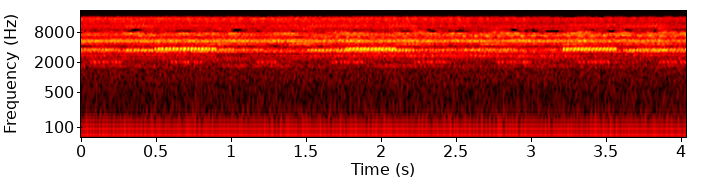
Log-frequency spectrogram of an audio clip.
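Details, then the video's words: Several crickets trilling in an evening park, a steady high-pitched chorus with one clearer chirp returning about every second, over faint low background noise. "Park Serenade: Cricket Sounds in a Peaceful Park | Evening Ambience"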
